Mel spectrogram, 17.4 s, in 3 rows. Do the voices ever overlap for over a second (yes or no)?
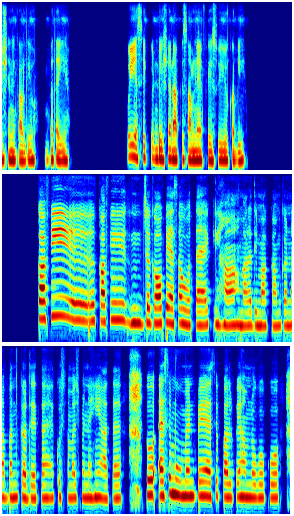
no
